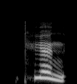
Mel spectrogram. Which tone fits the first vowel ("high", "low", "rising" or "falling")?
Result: falling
